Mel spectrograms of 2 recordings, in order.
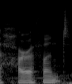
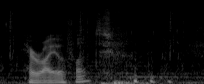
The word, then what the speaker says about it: hierophant: meant to like the hierophant until i the guy say it herrio font i sort of like change how i pronounce it like hero font hierophant whatever gets into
